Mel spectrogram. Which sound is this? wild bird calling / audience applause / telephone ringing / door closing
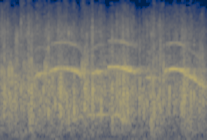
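audience applause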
